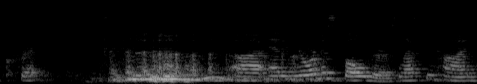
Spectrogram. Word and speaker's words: creek: The landscape is hills, bays, creeks, which I know I'm supposed to pronounce crick, and enormous boulders left behind when the glaciers of the last ice age receded.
